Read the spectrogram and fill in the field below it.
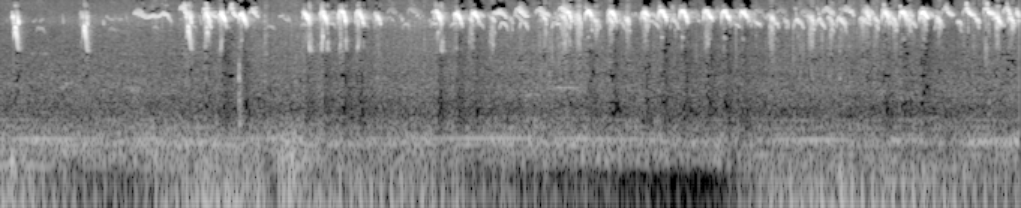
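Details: Five fuzzy house finch nestlings in a porch nest in Watertown, NY, begging while the parents feed them: rapid, high, thin squeaky chirps in dense bursts that build in intensity, over a low steady hum.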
